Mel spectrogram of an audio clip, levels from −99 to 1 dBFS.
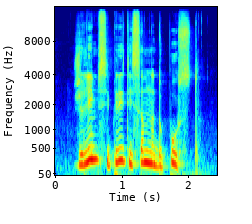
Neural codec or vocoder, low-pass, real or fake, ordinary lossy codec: none; 14.4 kHz; real; none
